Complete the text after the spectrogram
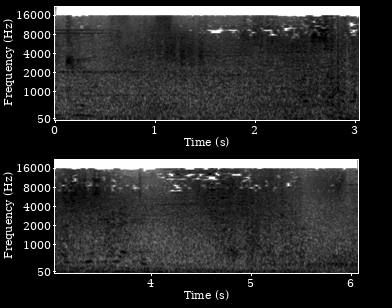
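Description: A game tower explodes with a loud crash.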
